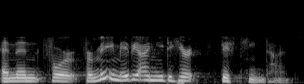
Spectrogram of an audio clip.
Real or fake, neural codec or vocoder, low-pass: real; none; 3.6 kHz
